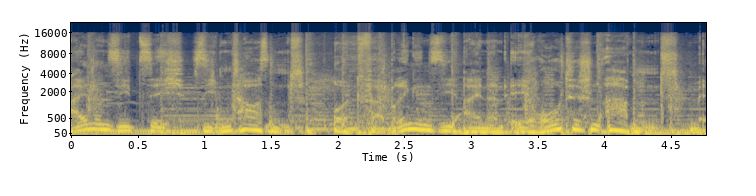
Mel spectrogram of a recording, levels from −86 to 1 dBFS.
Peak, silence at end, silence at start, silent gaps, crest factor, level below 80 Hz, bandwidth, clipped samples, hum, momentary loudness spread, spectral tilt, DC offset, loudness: 0 dBFS; 0 s; 0 s; none; 6 dB; -16 dBFS; 16.5 kHz; 0.4%; none; 2 LU; -4 dB/octave; under 0.1%; -7 LUFS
